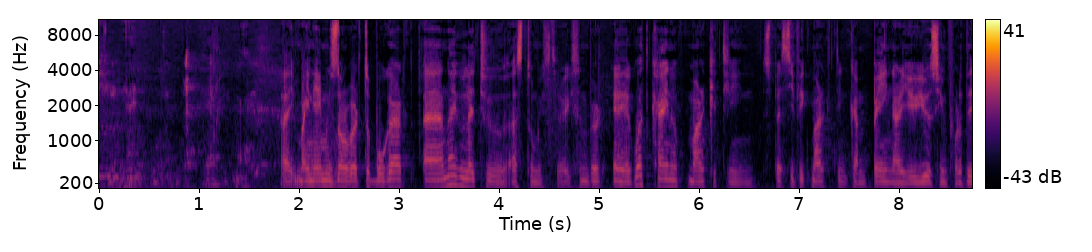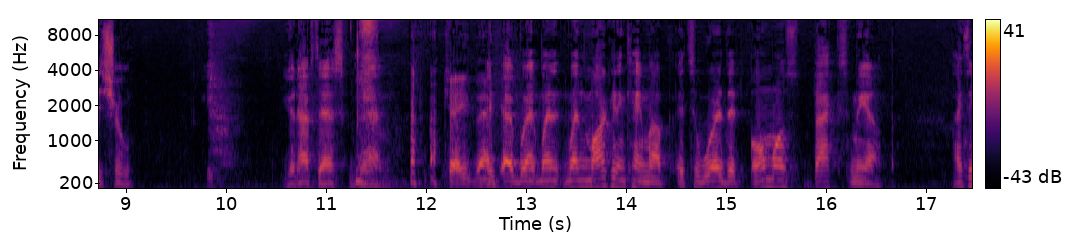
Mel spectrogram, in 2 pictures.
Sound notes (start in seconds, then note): 0.2 laughter; 11.3 laughs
